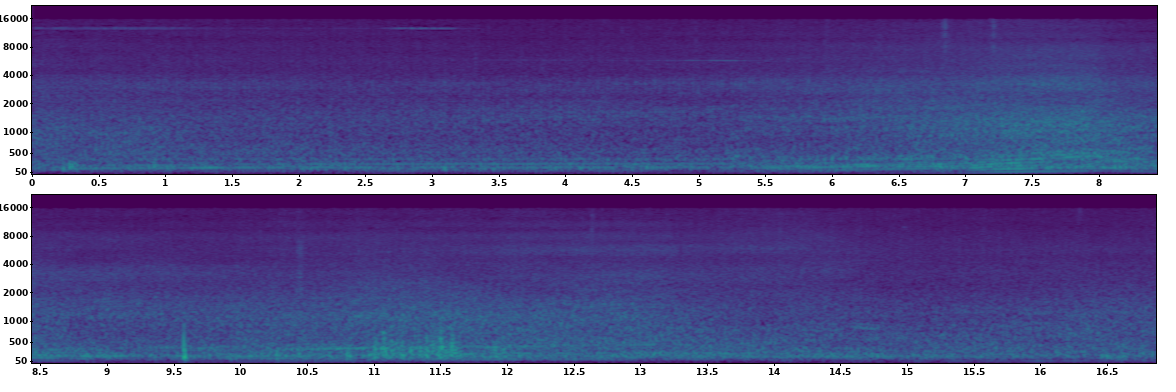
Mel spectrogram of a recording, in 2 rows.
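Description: A 1999 Ford Falcon's V8 engine idling steadily, with road-traffic noise around it. About seven to nine seconds in, a louder swell of vehicle noise with sliding pitch builds and fades.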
